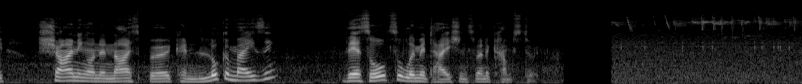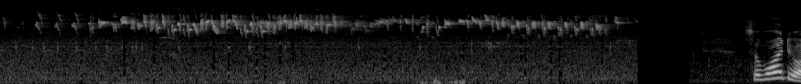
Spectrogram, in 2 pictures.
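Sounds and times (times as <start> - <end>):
bird singing rapid trill: 6.1 - 14.4
faint steady hiss: 6.2 - 14.4, 15.0 - 16.0.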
